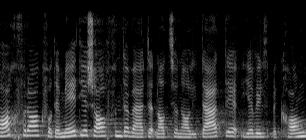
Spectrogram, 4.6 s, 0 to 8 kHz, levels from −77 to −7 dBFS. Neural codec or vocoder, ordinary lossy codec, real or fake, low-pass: none; none; real; 7.2 kHz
